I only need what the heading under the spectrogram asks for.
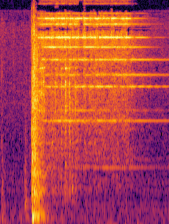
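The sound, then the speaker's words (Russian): A call bell in an office is pressed, giving one sharp metallic ding. Its bright ringing tone hangs on and slowly dies away over a quiet, low background hiss. “Зови, жми на звонок.”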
